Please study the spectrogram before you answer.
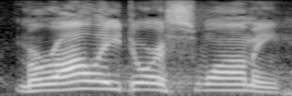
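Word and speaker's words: Murali Doraiswamy: Murali Doraswamy, and that is how you say it.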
